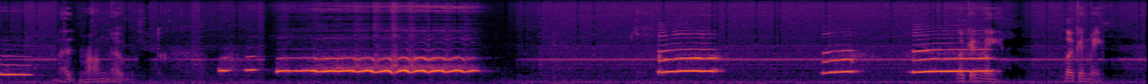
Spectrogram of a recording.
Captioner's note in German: summt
